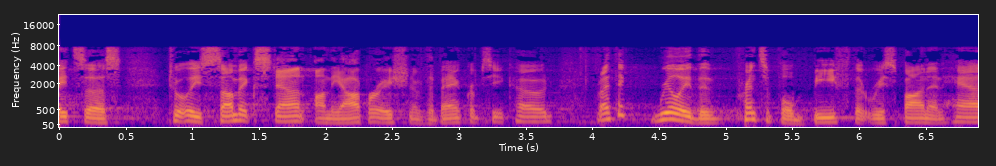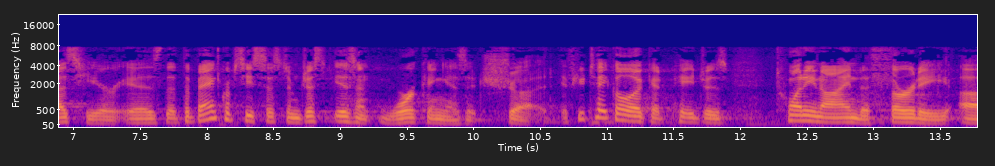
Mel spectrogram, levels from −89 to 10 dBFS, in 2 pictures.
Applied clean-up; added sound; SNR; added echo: none; none; none; none.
